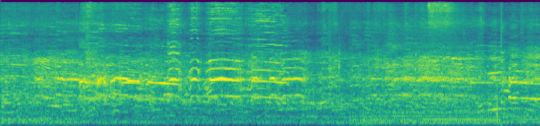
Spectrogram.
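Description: A stag rooster crows repeatedly at a busy chicken market in Lipa, Batangas, among other clucking fowl. The crowing rises over constant crowd noise, and people talk nearby.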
